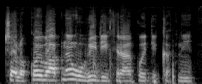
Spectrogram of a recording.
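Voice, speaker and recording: A man's voice: high voice, rapid-fire. A male school chemistry teacher with a Bihari Hindi accent gives a video lesson, repeating key terms, asking questions back to his pupils and counting aloud as he writes. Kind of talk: classroom-style video lesson.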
